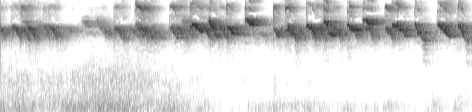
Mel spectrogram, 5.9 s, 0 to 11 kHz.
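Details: Caged white-eye opening its song on 29 April 2022 while in power down mode, without health supplements. The bird pours out sweet, high, slurred chirps in a rapid, jumbled string that grows louder midway.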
